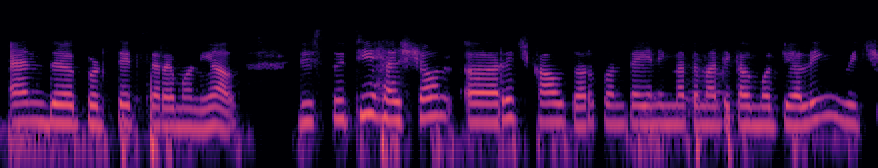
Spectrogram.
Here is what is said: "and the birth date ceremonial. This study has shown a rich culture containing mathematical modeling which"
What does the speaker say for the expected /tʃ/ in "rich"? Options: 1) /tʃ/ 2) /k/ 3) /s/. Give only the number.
1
